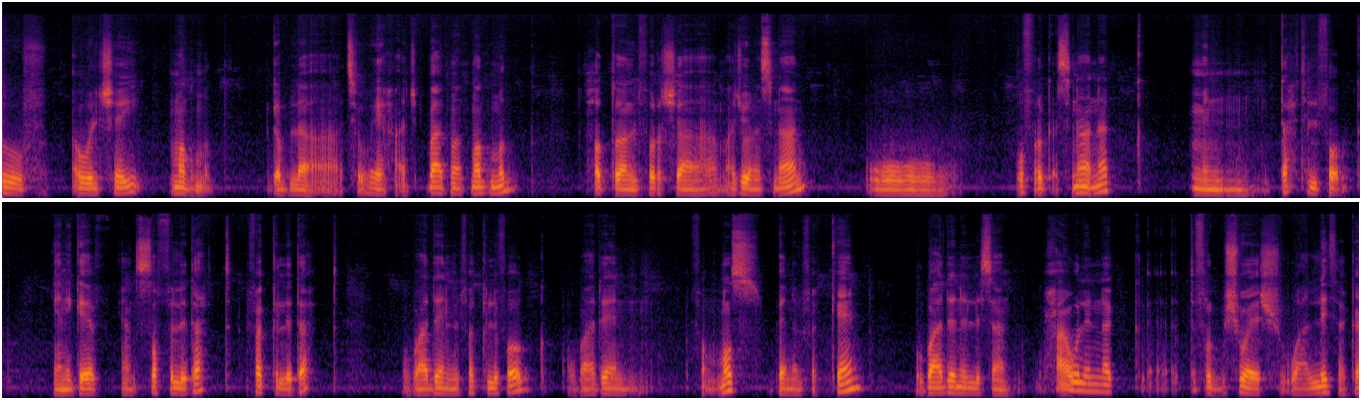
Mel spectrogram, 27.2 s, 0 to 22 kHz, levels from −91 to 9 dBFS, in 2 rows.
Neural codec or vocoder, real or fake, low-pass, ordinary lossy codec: none; real; 19.8 kHz; none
